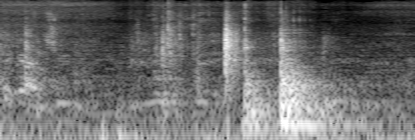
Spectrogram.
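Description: A boat engine's low, steady hum under a short exclamation, with a few sharp knocks on the boat a little past the middle.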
